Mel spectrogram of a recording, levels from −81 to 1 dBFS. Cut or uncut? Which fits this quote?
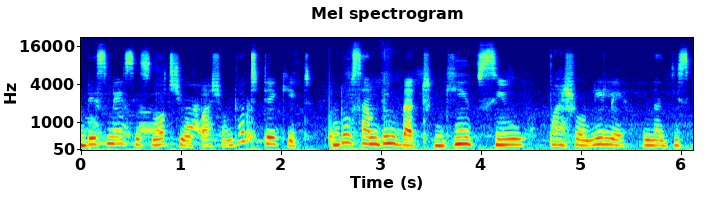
cut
